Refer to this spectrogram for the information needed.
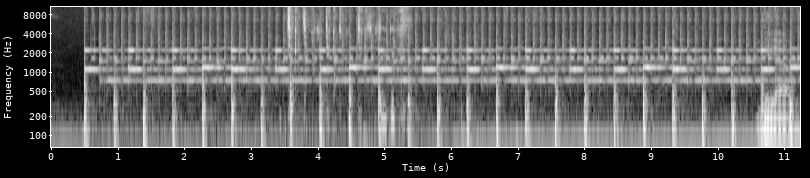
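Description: A dance remix of a horror movie theme: a steady, driving pulse of sharp, papery beats under a repeating high piano-like motif and sustained synth tones, with no voices.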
